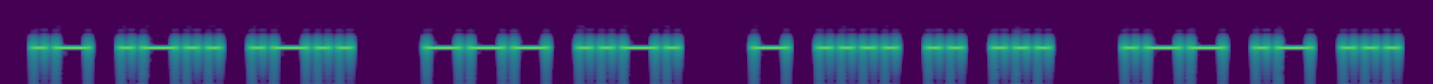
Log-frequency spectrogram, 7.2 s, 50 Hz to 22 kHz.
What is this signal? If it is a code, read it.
Morse code, heard as a keyed tone, about 22 wpm, 700 Hz. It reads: ALL OF THIS WAS
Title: Sentences from Top 500 Words 22wpm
